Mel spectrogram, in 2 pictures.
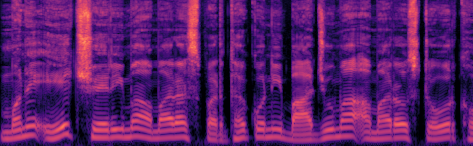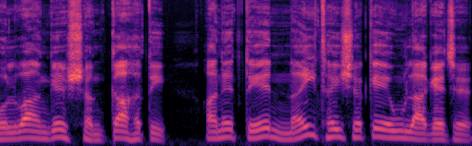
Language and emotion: Gujarati, fearful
